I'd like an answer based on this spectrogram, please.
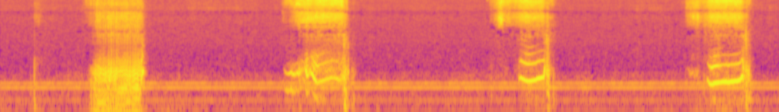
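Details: Sleeping French Bulldog snoring: four loud rasping breaths about every three seconds, the later ones carrying a whistling, wavering nasal tone over a steady low hum in the room.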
